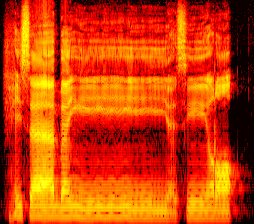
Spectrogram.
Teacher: Suara nun, suara n yang keluar dari hidung, bukan dari mulut. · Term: gunnah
